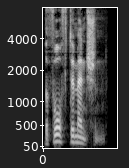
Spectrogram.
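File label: "fourth dimension", English, British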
